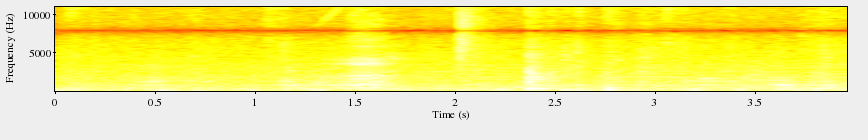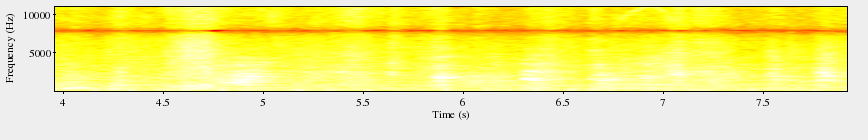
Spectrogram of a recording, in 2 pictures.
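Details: American Akita Tomo, an adult female, plays with her new puppy brother Shima indoors; soft breathy panting and scuffling bursts come and go over a steady low hiss, with a few brief sharper scrapes.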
